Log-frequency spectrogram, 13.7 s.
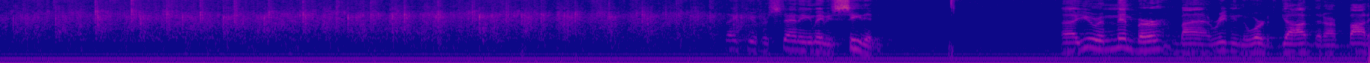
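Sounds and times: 
audience clapping: 0.0s - 8.1s
speech: 7.8s - 8.9s, 10.7s - 13.6s.

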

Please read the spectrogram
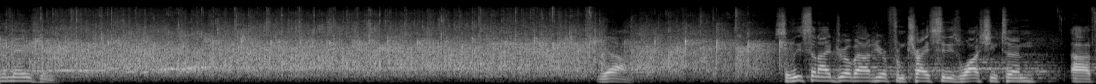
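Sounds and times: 
audience hand clapping for pastors: 0.0s - 7.8s
speech: 6.0s - 6.4s, 7.8s - 10.9s.

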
